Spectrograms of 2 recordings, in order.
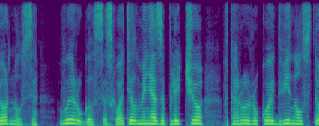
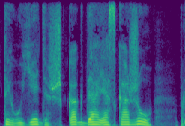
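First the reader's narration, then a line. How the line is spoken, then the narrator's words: Hissing. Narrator (Russian): прошипел он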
